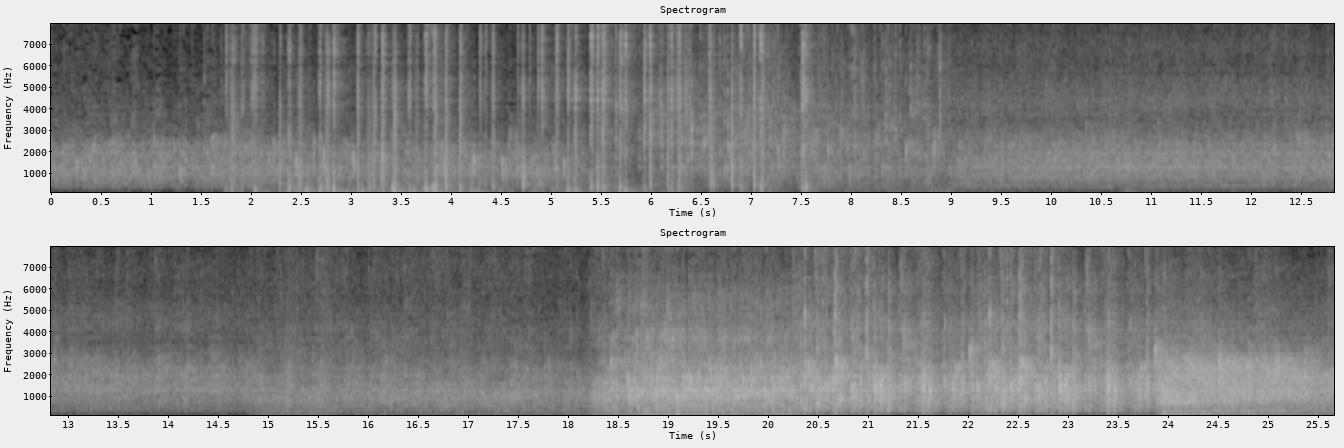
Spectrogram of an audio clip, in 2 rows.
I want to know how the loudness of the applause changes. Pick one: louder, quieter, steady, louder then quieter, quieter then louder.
louder.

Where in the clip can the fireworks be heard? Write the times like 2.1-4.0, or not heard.
1.7-7.8.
